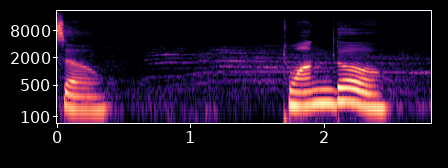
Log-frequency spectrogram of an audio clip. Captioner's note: audience cheers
